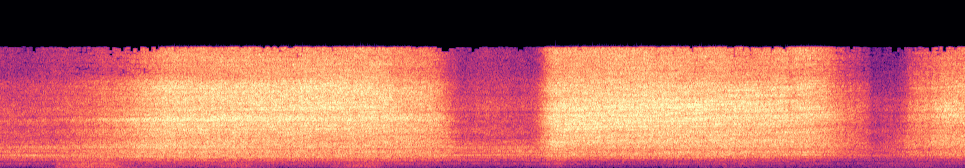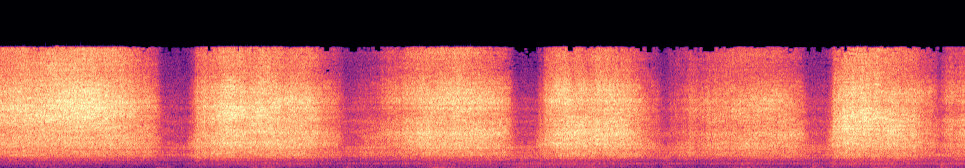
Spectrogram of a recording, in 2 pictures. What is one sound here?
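A steam locomotive hisses loudly as it vents steam.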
